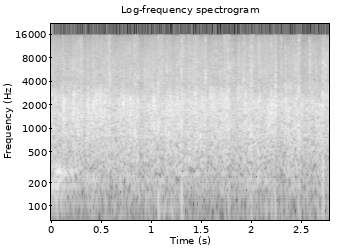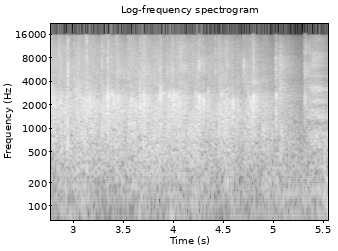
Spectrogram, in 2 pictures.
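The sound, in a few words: audience applause for award winners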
